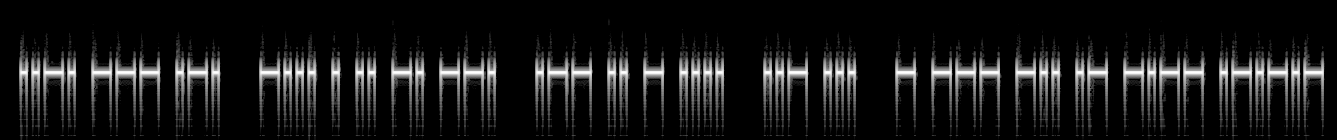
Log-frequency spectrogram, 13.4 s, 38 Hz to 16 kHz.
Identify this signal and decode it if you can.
Morse code, heard as a keyed tone, about 21 wpm, 700 Hz. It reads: FOR BEING WITH US TODAY.
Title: Sentences with 8-Word Phrases - 20wpm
